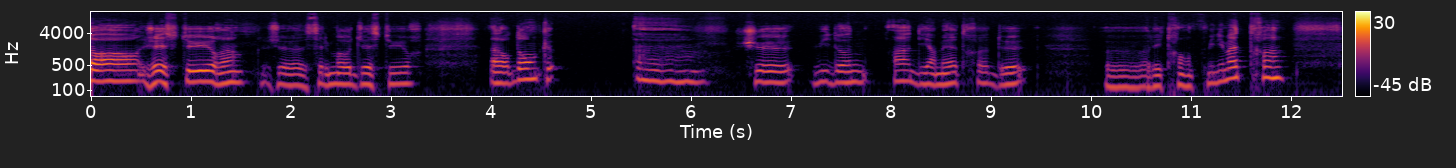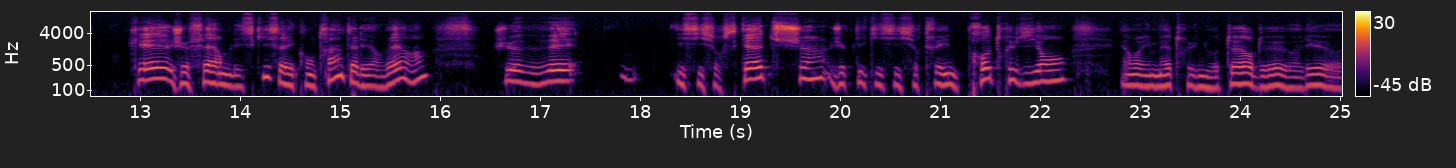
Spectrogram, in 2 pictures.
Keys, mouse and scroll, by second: 6.9 click, 8.0 click, 10.9 0, 11.1 Return, 13.9 click, 15.5 click, 17.1 click, 18.1 click, 21.4 click.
